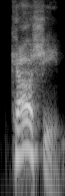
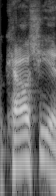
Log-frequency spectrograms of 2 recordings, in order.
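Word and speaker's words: Kalshi: Um, Koshi, now we just partnered up with Khi, a real money production market legal in all 50 states.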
